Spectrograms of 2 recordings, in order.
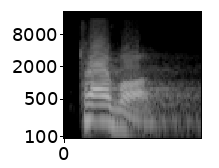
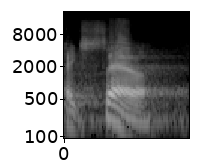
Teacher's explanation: The stress is on the first. Excel is on the second.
